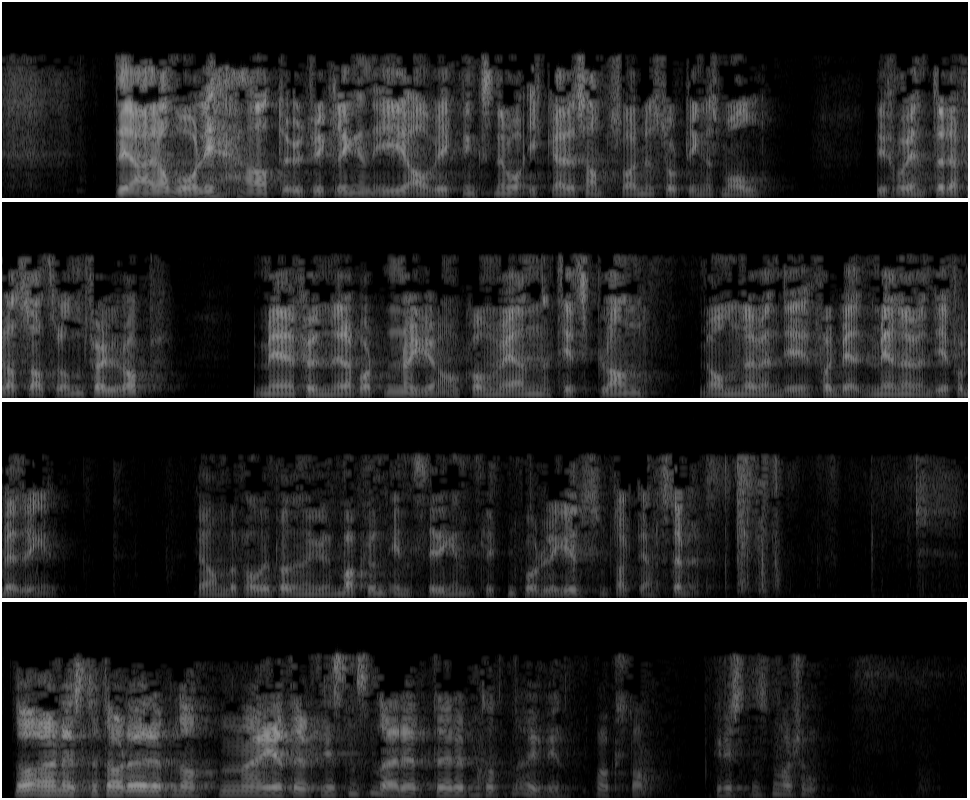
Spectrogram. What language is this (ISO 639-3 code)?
nor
